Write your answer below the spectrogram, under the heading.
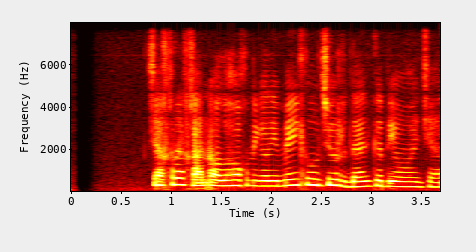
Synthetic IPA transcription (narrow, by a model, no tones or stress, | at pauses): t͡ʃakɾakanʔɔlɔɦɔk̚niɡalimaikəld͡ʒʊrdankərdiwawaɲt͡ʃa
